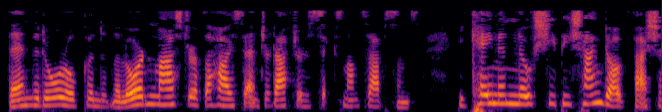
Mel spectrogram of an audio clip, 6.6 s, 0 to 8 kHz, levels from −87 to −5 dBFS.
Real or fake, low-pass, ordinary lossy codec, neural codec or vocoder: real; 7.2 kHz; MP3, 24 kbps; none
